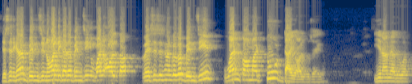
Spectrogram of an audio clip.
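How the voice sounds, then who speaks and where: A male chemistry teacher giving a lively lecture, asking his students questions and answering them himself, with jokes along the way. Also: sits high, moderate pace, reverberant, low-quality recording.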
